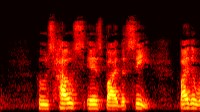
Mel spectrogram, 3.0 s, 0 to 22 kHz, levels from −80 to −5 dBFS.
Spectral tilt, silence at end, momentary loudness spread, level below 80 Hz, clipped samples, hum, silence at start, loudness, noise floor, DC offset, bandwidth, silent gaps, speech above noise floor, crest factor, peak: -4.5 dB/octave; 0 s; 8 LU; -74 dBFS; under 0.1%; none; 0.6 s; -25 LUFS; -59 dBFS; under 0.1%; 12.5 kHz; none; 34 dB; 20 dB; -6 dBFS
